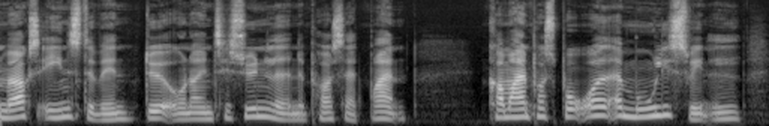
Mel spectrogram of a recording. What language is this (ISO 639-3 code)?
dan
